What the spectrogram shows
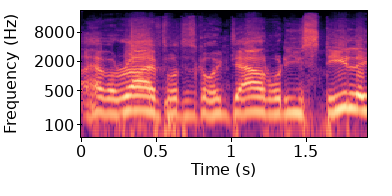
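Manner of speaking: put-on Belgian accent. Retelling kicking a door in, Van Damme Belgian accent. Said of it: "I speak in a in a Belgian accent".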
